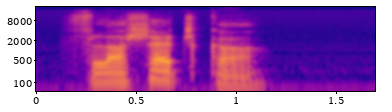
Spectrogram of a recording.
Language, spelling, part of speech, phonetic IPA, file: Polish, flaszeczka, noun, [flaˈʃɛt͡ʃka], Pl-flaszeczka.ogg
